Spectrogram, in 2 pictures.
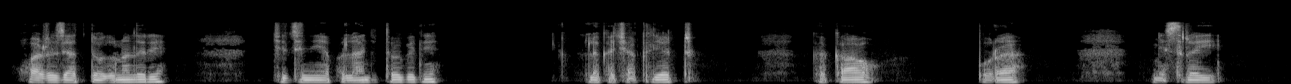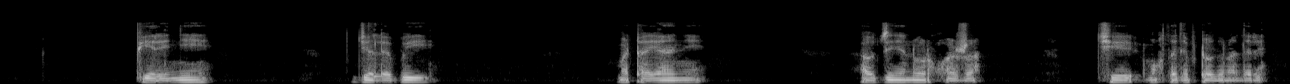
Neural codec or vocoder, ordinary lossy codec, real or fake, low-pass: none; none; real; 7.2 kHz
